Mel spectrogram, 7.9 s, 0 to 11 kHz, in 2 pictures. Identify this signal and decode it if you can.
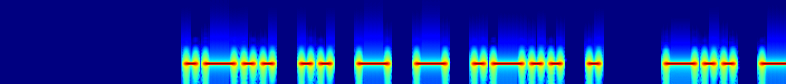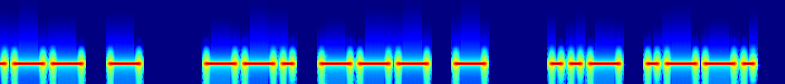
Morse code, heard as a keyed tone, about 25 wpm, 700 Hz. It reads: LITTLE DOT GOT UP
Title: Sentences from Top 1500 Words 25wpm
